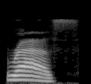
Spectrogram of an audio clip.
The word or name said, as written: Raz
